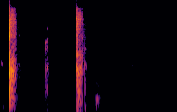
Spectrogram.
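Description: Near-silent, breathy laughter: a few short, sharp puffs of breath, the strongest just after the start and about a second in.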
